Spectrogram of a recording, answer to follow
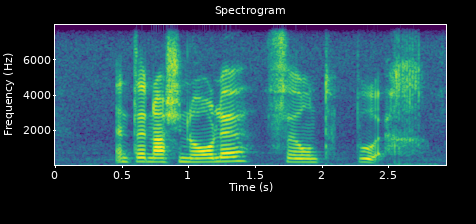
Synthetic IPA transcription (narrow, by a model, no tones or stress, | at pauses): ʔəntərnɐʃiunɑːləfəlˠntbuəχ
